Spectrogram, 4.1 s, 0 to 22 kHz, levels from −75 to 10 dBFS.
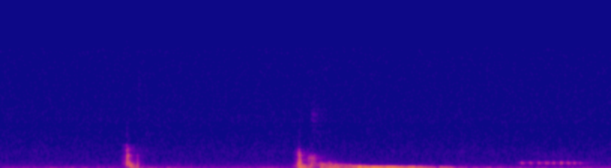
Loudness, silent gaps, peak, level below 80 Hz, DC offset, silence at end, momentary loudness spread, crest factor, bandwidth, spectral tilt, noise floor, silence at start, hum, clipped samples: -27 LUFS; none; -10 dBFS; -54 dBFS; under 0.1%; 0.3 s; 24 LU; 20 dB; 16 kHz; -9 dB/octave; -53 dBFS; 0.8 s; none; under 0.1%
